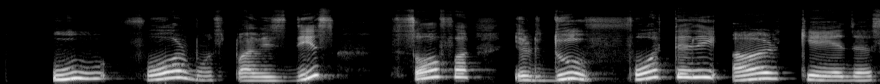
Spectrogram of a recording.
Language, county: Lithuanian, Vilnius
